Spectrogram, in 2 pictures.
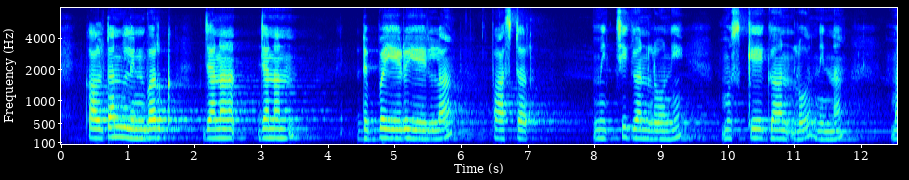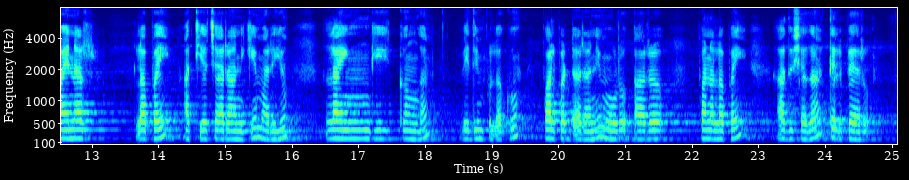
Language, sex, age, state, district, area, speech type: Telugu, female, 18-30, Telangana, Ranga Reddy, urban, read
